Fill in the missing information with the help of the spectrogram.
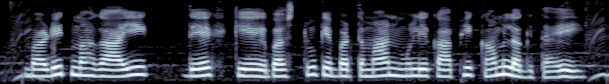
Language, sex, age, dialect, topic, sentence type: Magahi, female, 18-24, Central/Standard, agriculture, statement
